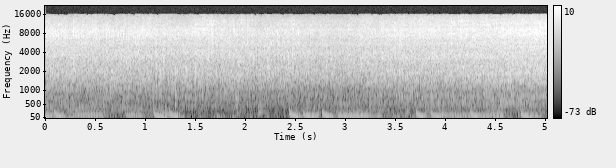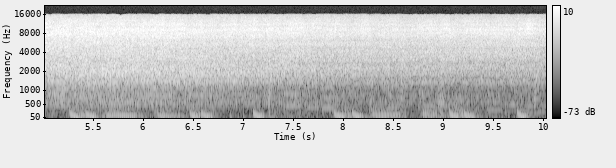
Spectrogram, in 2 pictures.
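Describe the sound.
Loud, continuous sizzling as broth goes into a hot pan of vegetables, a dense frying hiss with soft stirring knocks running through it and no voices.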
